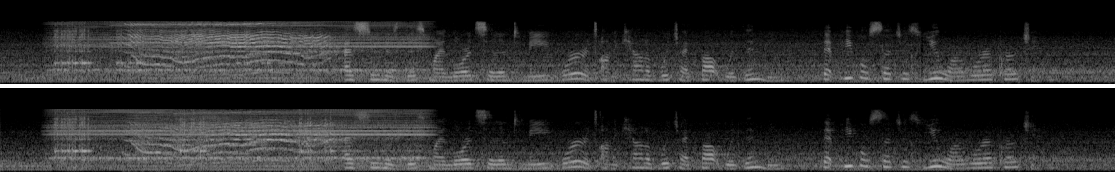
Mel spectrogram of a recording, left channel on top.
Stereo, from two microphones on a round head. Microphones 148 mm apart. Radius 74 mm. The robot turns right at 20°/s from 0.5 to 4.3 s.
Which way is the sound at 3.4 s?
65° left (ahead or behind).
